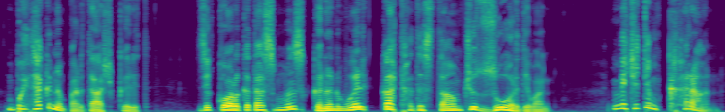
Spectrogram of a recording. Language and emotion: Kashmiri, disgusted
